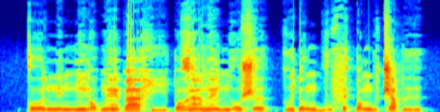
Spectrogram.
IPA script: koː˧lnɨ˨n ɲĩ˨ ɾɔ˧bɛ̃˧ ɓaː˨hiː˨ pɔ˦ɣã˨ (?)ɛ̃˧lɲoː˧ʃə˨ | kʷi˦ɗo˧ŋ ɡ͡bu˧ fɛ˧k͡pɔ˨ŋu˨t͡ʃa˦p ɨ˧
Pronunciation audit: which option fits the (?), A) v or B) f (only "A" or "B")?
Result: A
